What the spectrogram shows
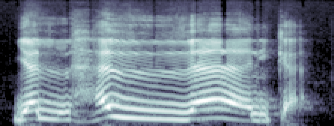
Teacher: jangan lupa menampakkan sifatnya zal yang rokhawah, bunyi berjalan. Maka ketika ditasydid, maka membacanya meleburkan seperti ditasydid ya.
